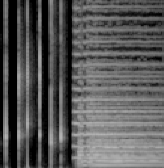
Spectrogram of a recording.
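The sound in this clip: Six crisp finger snaps in a quick, even run, then a bright sustained musical tone that holds steadily to the end, used as a segment sound effect.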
